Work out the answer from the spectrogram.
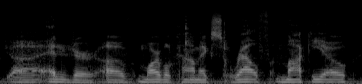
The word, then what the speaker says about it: Macchio: of Marvel Comics, Ralph Macchio, not the Karate Kid. That's going to be Sunday. I'm looking forward to both of those. You're like Jordan Schlansky, pronouncing it Macchio. It is pronounced Macchio.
